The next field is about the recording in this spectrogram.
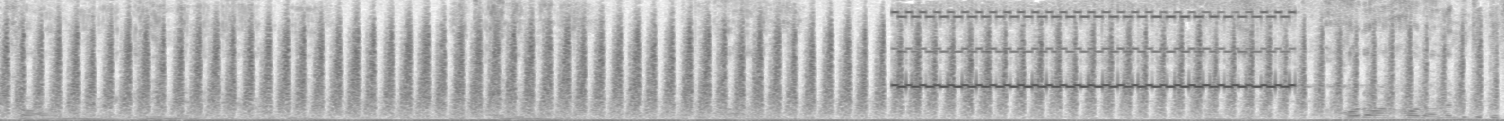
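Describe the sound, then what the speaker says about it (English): A phone ringing with a steady electronic tone, sounding for about two seconds over a continuous musical backing with a low bass hum. "Hold on, let me get the phone."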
